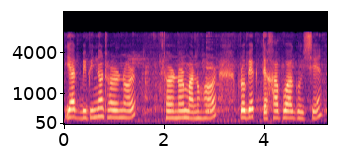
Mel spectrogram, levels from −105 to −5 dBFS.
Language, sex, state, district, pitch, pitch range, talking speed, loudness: Assamese, female, Assam, Kamrup Metropolitan, 230 Hz, 220-295 Hz, 100 wpm, -16 LUFS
